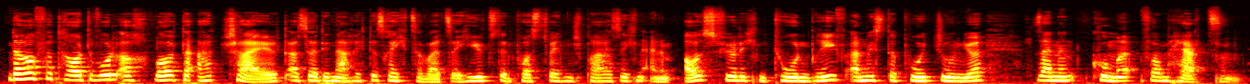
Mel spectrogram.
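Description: Low, creaky-voiced lecturing jurist. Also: female voice. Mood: pointed, lecturing. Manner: didactic, deliberate, dryly ironic. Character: sharp, lecturing female jurist telling a case to students. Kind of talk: German radio play acting, narration.

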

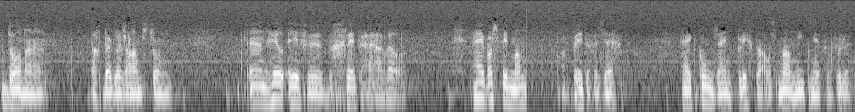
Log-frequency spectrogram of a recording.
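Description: A man narrating a scripted radio drama in a measured storytelling way. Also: on the low side, animated. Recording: noisy radio recording.

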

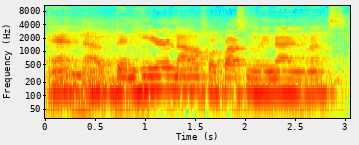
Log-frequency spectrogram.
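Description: A man in his fifties, a prison inmate giving an interview, recounting events haltingly with many "you know"s. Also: medium pitch, little pitch movement, gravelly. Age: 50s. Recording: roomy, echoey recording.

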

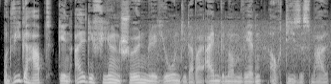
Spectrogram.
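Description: Deep-voiced man, dramatic narrator. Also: animated, slight background noise. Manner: measured, dramatic storytelling. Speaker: audiobook narrator. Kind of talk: scripted narration of a historical true story.

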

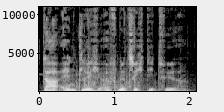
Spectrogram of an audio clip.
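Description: A man's voice: medium pitch, a little slow, fairly bright tone, a little hiss or hum. Male narrator of a literary radio drama. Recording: faint music behind the narration. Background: faint music.

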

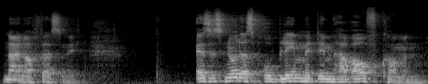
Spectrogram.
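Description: A man's voice: mid-range voice, sing-song, normal speed, close to an everyday voice. An actor playing an uneasy, evasive salesman giving hesitant, defensive testimony in a radio play. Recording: echoey room, 1970 radio play.

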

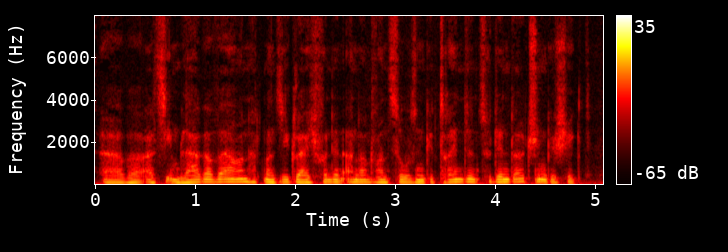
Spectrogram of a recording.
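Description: A haunted, weary camp survivor, as a man acts him in a radio play, speaks in halting, hesitant bursts. His voice is dark and mellow, and very husky and breathy. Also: medium pitch, level tone, no echo, lightly acted. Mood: recounting. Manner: halting, hesitant, with many pauses.

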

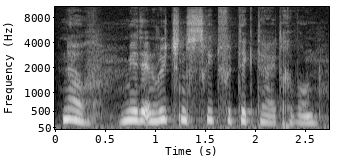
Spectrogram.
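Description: An actress playing a shaken but plucky, well-off young woman, a survivor of disaster, in a Dutch radio drama, with a slightly breathy voice. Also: fairly high pitch, moderate pace, dark tone. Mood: weary, confiding.

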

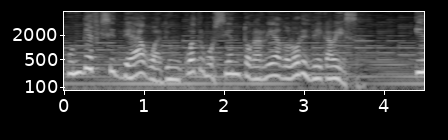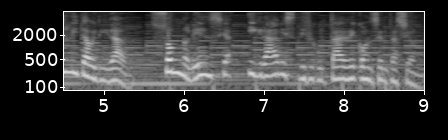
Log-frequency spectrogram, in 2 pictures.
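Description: A narrator reading a scripted, informative text in a measured documentary style. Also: medium pitch, animated, dark tone. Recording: music bed under the voice. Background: music.

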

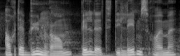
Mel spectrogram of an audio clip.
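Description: A man reading scripted documentary narration in a measured, explanatory way. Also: on the low side, background noise.

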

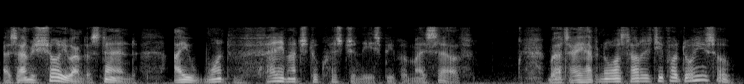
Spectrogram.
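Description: An actor playing a courteous, shrewd detective, formal and deliberate, in a radio drama. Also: male voice, on the low side, wildly swooping pitch, creaky, slightly rough, no room sound, dull audio, heavily acted. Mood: sly, deliberate. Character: courteous, shrewd foreign male detective, former policeman.

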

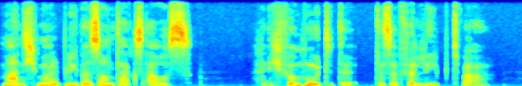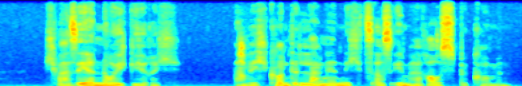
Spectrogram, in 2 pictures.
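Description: A woman's voice: mid-range voice, unhurried, warm tone, slightly rough, no room sound. An actress playing a middle-aged mother who tells her life story in a restrained, wistful, intimate way in a radio drama. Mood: wistful, subdued. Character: weary, hopeful Italian mother narrating her life's disappointments. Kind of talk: radio drama first-person narration and dialogue.

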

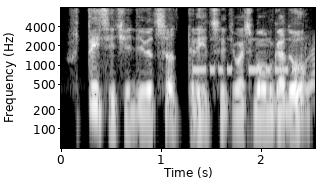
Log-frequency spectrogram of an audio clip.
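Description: Actor as low-voiced patient astronomy guide, man. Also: animated, crowd noise, close to an everyday voice. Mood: explanatory, patient. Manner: measured, explanatory, reassuring to children. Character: patient knowledgeable adult man guiding children through astronomy. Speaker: teacher-guide in educational audio drama. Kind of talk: scripted educational audio drama, explanatory.

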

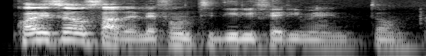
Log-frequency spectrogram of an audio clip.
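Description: A man's voice: lowish voice, sing-song, quick pace, breathy edge. A man reading scripted announcements and questions as a radio host.

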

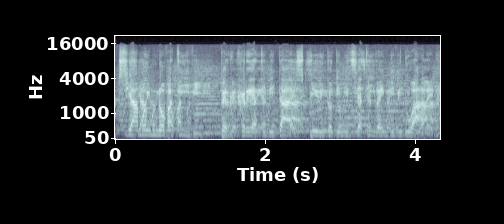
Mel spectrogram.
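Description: An actor playing the bombastic narrator of a triumphant company promotional film, declaiming slogans in a grandiose manner. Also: male voice, on the high side, fairly even intonation, a little fast, close to an everyday voice. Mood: grandiose, determined. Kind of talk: scripted promotional narration in radio drama. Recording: roomy echoing sound over music. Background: music.

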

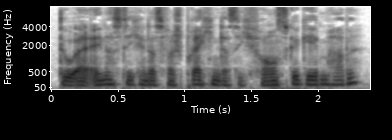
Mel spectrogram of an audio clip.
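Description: Haunted, husky young idealist. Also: male voice, on the low side, flat delivery, racing, no room sound, studio quality. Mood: brooding, yearning. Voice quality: very husky, creaky, breathy. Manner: confessional, intense. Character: haunted, guilt-laden young man, restless idealist. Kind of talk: radio drama acting.

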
